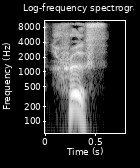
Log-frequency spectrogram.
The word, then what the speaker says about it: hruf: So a word like ring was hring in Old English, spelled H-R-I-N-G. And roof was hruf, H-R-U-F.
